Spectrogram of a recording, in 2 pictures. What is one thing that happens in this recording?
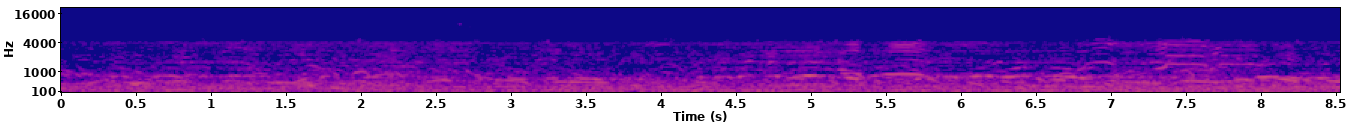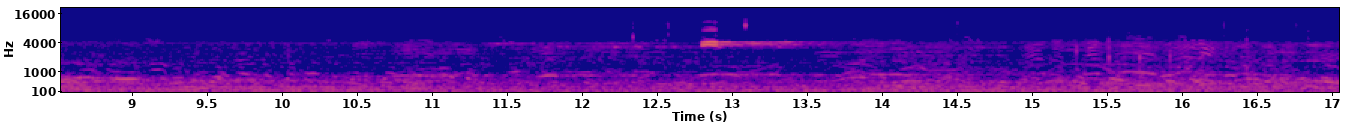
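A crowd of spectators chatters and calls out in the open air.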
